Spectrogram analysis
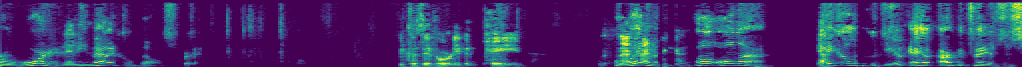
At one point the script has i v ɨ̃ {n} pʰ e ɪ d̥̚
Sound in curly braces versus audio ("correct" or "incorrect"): correct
